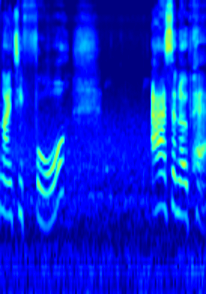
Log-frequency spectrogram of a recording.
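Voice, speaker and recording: Noticeable background noise sits behind a voice with an American accent. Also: woman. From southern England. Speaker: professional organizer. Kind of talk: podcast interview. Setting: outdoors in a backyard.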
